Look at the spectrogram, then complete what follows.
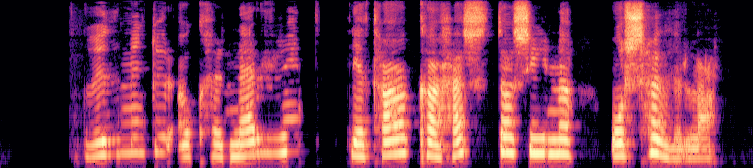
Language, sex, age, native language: Icelandic, male, 12, Icelandic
